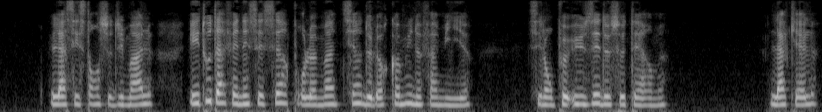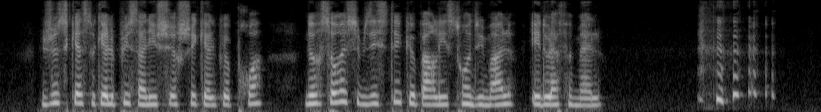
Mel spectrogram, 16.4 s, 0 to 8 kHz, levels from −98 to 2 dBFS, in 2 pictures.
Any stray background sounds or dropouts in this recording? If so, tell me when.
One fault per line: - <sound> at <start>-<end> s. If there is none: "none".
- laugh at 15.2-16.0 s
